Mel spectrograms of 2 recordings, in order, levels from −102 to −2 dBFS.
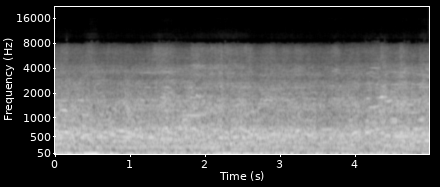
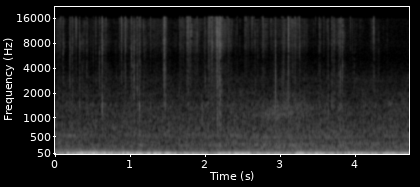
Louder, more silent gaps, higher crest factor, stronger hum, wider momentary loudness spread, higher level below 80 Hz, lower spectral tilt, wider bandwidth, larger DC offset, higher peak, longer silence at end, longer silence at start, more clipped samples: first, -19 LUFS vs -52 LUFS; neither; about the same, 12 dB vs 12 dB; neither; second, 3 LU vs 9 LU; first, -22 dBFS vs -42 dBFS; first, -6 dB/octave vs -4 dB/octave; second, 7.8 kHz vs 17 kHz; neither; first, -4 dBFS vs -24 dBFS; about the same, 0 s vs 0 s; about the same, 0 s vs 0 s; neither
